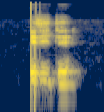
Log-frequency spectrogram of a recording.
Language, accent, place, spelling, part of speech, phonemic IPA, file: French, France, Lyon, hæsiter, verb, /e.zi.te/, LL-Q150 (fra)-hæsiter.wav
- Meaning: obsolete form of hésiter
